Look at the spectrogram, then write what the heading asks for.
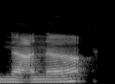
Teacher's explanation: it's pronounced very back in your throat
